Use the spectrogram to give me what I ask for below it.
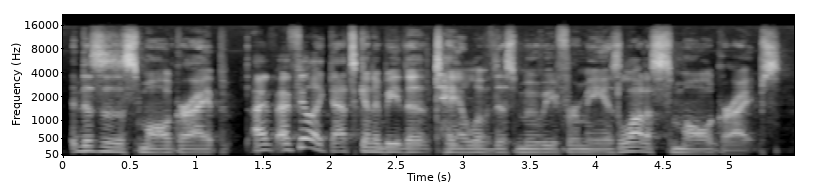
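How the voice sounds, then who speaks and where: Brisk and on the low side, a man's voice carries a casual movie review podcast he co-hosts. He complains animatedly and swears a lot.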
